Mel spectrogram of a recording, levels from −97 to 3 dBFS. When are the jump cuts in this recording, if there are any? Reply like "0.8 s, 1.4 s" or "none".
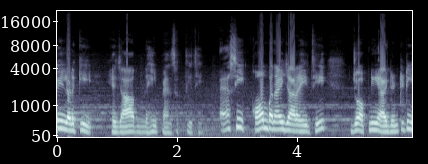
2.7 s

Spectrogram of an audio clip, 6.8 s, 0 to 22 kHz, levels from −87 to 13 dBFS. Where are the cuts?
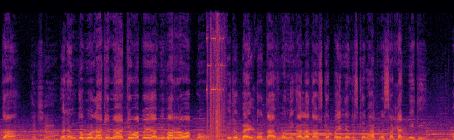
3.2 s

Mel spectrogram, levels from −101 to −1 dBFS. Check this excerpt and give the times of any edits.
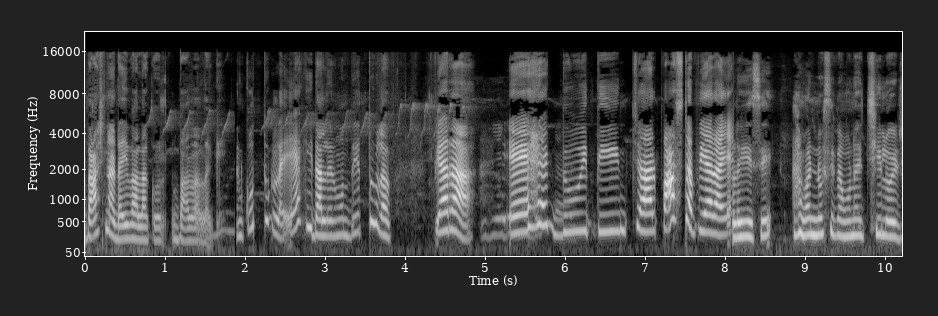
2.0 s, 8.1 s

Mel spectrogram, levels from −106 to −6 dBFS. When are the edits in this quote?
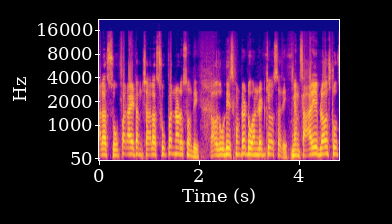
2.3 s

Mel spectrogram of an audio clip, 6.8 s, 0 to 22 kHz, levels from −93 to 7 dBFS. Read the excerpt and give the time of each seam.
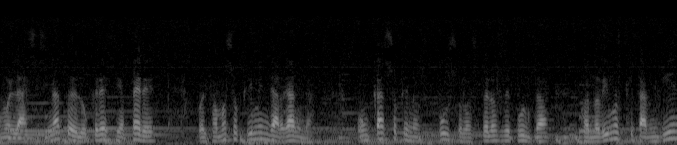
3.9 s

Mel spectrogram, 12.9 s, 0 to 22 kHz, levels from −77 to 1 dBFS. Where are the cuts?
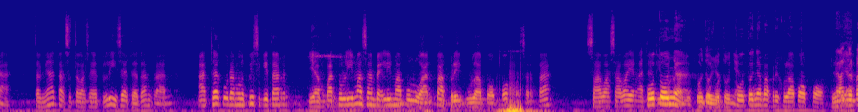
none

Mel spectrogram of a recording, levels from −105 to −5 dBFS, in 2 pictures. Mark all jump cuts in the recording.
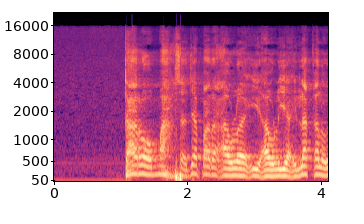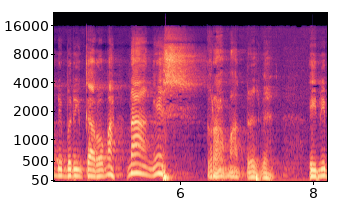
6.4 s

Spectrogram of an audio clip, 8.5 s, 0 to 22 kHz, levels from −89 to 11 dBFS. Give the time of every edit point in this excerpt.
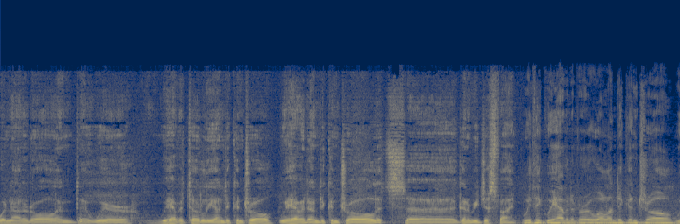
none

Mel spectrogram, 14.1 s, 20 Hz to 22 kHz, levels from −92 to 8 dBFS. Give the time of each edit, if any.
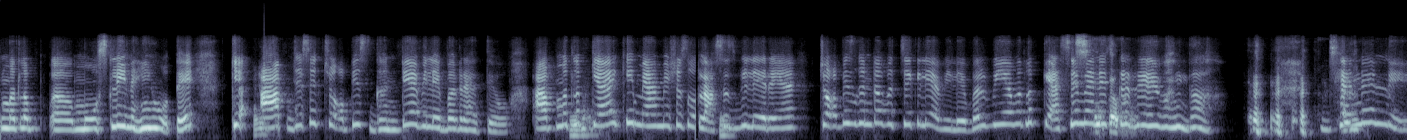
6.9 s

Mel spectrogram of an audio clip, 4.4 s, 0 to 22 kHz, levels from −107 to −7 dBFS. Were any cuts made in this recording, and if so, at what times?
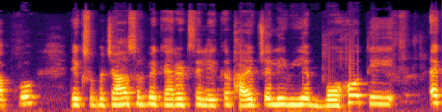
2.3 s

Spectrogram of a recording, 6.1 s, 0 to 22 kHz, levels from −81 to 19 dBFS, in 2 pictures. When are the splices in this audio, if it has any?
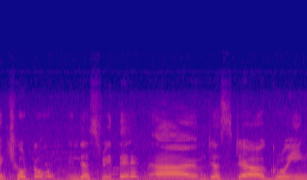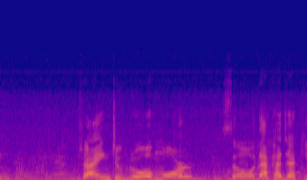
none

